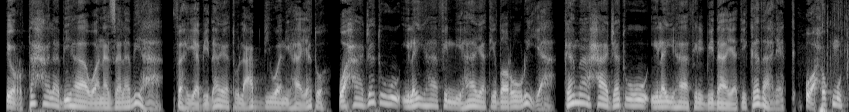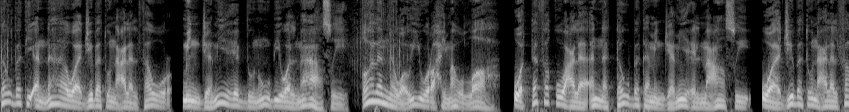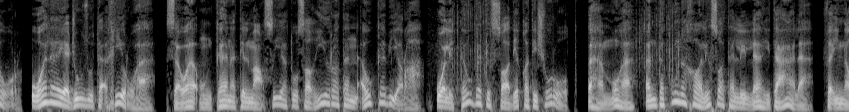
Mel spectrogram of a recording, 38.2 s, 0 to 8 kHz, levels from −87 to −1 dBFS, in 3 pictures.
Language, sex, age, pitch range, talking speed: Arabic, male, 50-69, 90-130 Hz, 95 wpm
